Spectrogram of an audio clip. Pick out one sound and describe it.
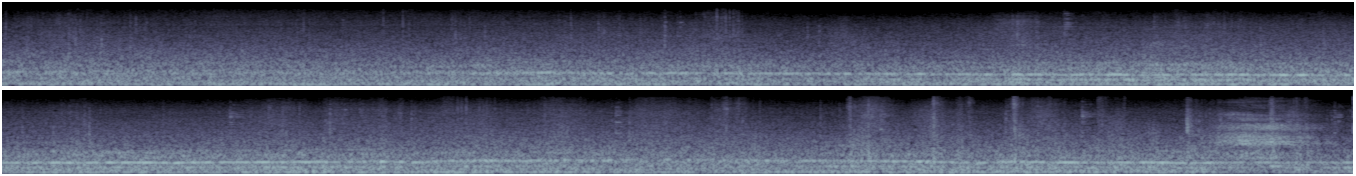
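A blizzard wind howls steadily outdoors.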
